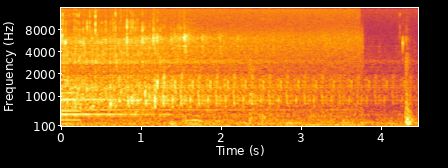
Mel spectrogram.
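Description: A guitar chord ringing out and fading away, leaving a faint hiss that cuts off suddenly near the end.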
